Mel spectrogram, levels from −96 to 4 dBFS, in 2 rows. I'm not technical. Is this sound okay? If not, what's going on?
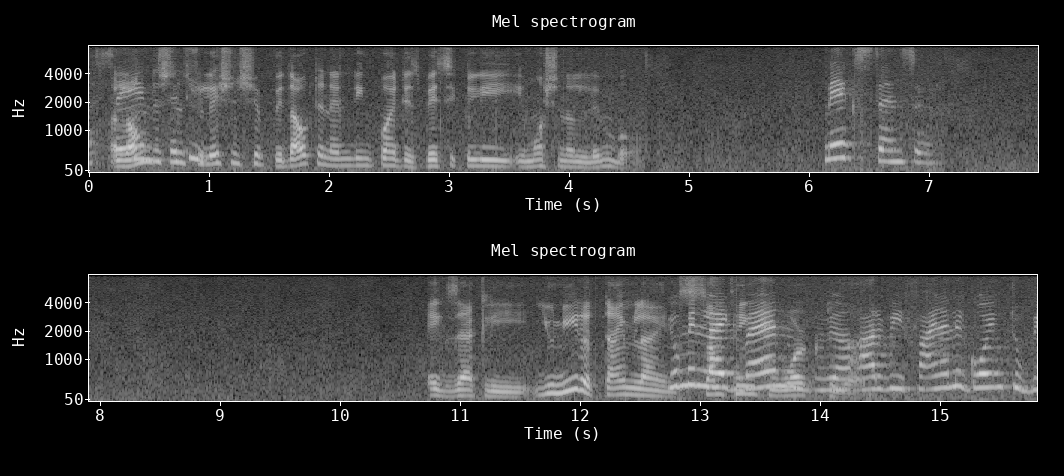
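No. At the very start, from 0.08 to 0.17 s, a sliver of speech vanishes into a steady hiss. This is sound dropped by the voice detector, which likely mistook it for background.

From 4.64 to 6.14 s and again from 7.13 to 10.73 s, the room's natural background turns into a flat, featureless, slightly quieter hiss. That is comfort noise in place of the background, likely because sending paused during silence.

At 6.12 s the returning speech starts abruptly, missing its soft beginning. This onset clipped by the voice detector likely comes from it reacting a moment late.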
